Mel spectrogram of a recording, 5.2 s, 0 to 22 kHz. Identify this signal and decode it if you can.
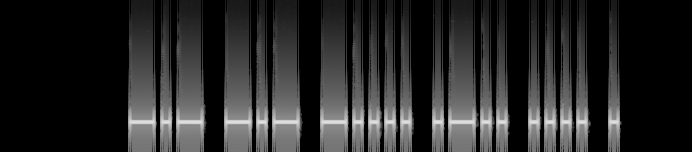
Morse code, heard as a keyed tone, about 20 wpm, 700 Hz. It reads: KK6LHE
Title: USA Call Signs - 6 Characters - Repeated 2x - 20wpm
